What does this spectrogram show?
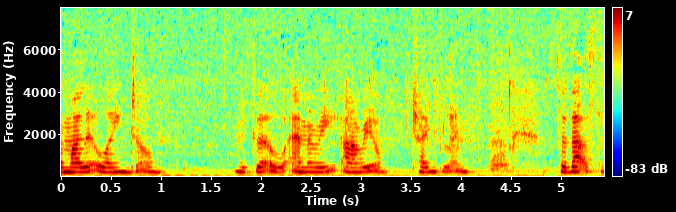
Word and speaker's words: Emery: So we went for Emery, Ariel.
